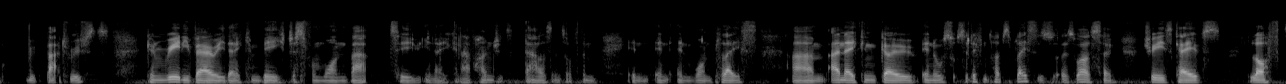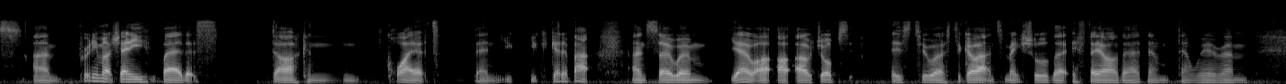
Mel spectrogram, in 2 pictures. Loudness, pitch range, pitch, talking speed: -31 LUFS, 90-100 Hz, 95 Hz, 210 wpm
